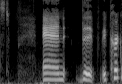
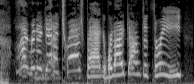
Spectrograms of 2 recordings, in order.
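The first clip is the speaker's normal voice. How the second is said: put-on child voice, higher and louder; 10 semitones higher, 5 dB louder than usual. Retelling how the kids impersonate the speaker: retelling kids' impression of me. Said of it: "It's really funny when they do me".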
